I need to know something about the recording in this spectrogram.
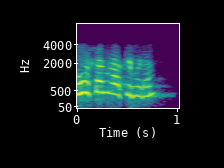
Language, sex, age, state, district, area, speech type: Kannada, female, 18-30, Karnataka, Chamarajanagar, rural, conversation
